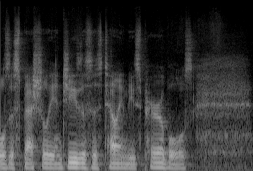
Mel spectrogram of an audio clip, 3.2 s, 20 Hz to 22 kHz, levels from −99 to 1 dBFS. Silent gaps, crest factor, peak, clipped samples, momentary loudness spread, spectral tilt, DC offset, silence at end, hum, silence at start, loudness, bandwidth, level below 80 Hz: none; 18 dB; -18 dBFS; under 0.1%; 18 LU; -6 dB/octave; under 0.1%; 0.05 s; none; 0 s; -35 LUFS; 15 kHz; -66 dBFS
